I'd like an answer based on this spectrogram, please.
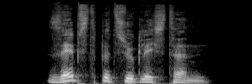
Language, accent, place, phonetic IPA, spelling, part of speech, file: German, Germany, Berlin, [ˈzɛlpstbəˌt͡syːklɪçstn̩], selbstbezüglichsten, adjective, De-selbstbezüglichsten.ogg
- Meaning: 1. superlative degree of selbstbezüglich 2. inflection of selbstbezüglich: strong genitive masculine/neuter singular superlative degree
